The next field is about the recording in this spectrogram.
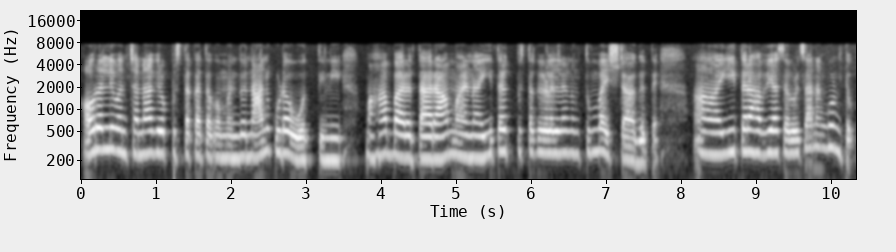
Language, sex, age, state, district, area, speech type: Kannada, female, 18-30, Karnataka, Tumkur, rural, spontaneous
